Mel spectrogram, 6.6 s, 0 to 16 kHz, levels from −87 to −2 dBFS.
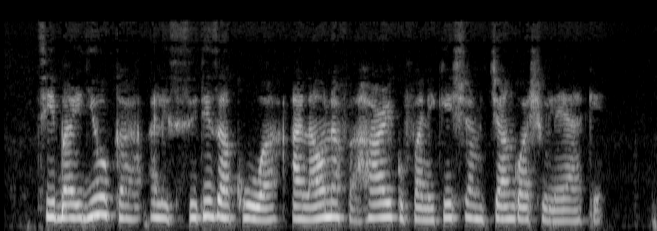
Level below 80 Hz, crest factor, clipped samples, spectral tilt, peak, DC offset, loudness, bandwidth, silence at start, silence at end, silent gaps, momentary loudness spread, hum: -64 dBFS; 16 dB; under 0.1%; -6.5 dB/octave; -8 dBFS; under 0.1%; -24 LUFS; 11.5 kHz; 0.4 s; 0 s; none; 9 LU; none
